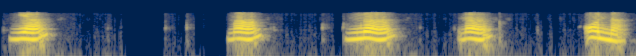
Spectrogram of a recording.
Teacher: ये अनुनासिक वर्ण है जिनका मुख और नासिका दोनों जगह से उच्चारण होता है।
